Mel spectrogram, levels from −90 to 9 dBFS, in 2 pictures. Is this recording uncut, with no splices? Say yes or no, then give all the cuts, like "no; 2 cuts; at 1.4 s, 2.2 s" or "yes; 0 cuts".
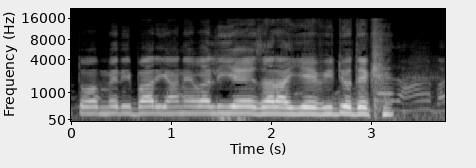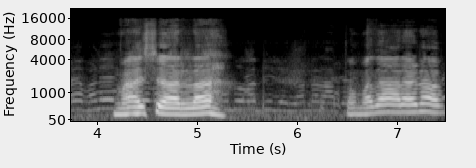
yes; 0 cuts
